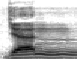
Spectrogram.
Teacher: Sehingga di bagian di bagian situnya tuh suaranya itu kita tahan. Nah, kita gunnahkan. Nah, kita panjangkan kira-kira sepanjang 2 harokat. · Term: gunnah musyaddadah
